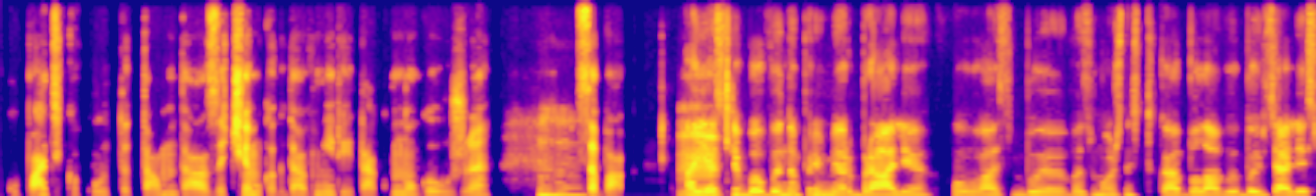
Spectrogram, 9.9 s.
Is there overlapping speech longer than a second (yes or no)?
no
